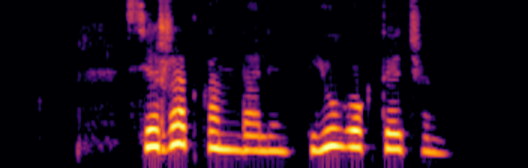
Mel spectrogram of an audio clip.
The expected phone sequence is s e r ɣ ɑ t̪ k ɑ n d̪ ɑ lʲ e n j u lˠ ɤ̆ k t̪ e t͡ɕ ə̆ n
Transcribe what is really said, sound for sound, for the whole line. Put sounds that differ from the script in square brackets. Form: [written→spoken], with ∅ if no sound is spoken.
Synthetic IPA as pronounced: s e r [ɣ→ʒ] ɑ t̪ k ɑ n d̪ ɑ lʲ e n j u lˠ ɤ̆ k t̪ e t͡ɕ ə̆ n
